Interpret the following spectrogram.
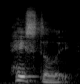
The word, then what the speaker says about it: hastily: the next adverb is hastily this word has three syllables and the stresses on that first syllable hastily and what it means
